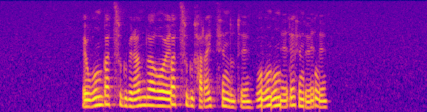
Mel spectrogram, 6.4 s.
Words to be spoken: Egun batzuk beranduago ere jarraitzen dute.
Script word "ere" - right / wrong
wrong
